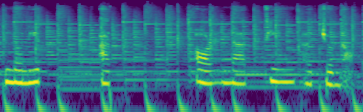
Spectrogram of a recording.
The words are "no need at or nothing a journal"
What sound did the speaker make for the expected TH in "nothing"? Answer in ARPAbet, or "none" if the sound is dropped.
T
